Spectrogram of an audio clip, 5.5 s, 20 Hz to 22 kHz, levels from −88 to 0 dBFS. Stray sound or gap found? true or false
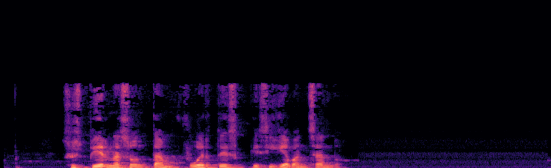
false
